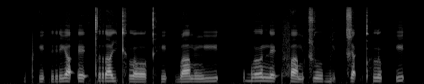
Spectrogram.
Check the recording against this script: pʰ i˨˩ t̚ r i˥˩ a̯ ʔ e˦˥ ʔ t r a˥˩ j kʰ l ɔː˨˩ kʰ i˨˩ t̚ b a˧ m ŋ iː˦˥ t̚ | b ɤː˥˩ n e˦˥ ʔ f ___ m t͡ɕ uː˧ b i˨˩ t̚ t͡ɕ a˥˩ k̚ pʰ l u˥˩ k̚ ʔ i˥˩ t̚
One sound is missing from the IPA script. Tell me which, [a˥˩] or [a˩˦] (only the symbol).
a˩˦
